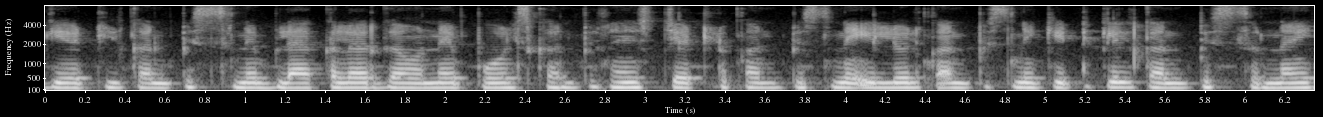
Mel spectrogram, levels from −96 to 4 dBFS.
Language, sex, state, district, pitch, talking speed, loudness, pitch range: Telugu, female, Andhra Pradesh, Sri Satya Sai, 170 Hz, 130 wpm, -15 LUFS, 170-180 Hz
